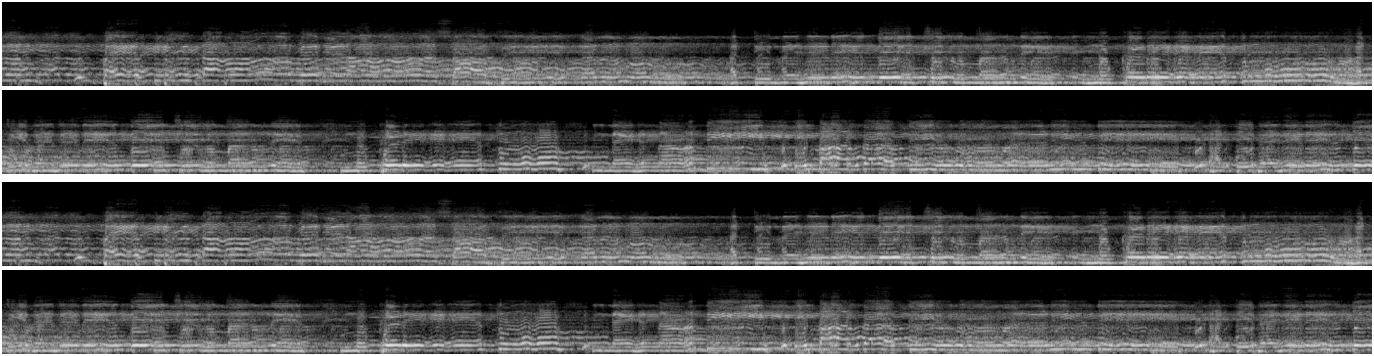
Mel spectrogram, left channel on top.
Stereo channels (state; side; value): normal; both; correlation 0.96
